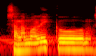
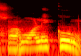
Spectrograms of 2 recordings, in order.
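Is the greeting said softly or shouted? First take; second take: softly; shouted. First: It is said in a soft, gentle voice. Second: It is shouted loudly and harshly.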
